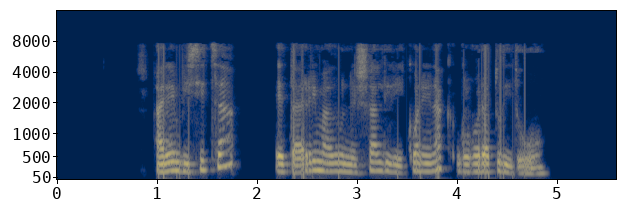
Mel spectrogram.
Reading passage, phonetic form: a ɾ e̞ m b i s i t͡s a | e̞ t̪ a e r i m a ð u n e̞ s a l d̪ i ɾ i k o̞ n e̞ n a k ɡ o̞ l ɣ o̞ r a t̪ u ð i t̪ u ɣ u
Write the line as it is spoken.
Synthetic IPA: a ɾ e̞ m b i s i t͡s a | e̞ t̪ a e r i m a ð u n e̞ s a l d̪ i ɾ i k o̞ n e̞ n a k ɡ o̞ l ɣ o̞ ɾ a t̪ u ð i t̪ u ɣ u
